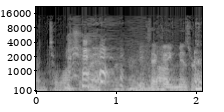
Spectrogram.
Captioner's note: laughter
